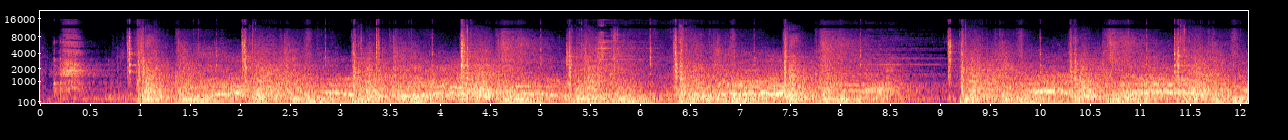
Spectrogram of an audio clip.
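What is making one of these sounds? A bowstring snaps as arrows are loosed, one after another.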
